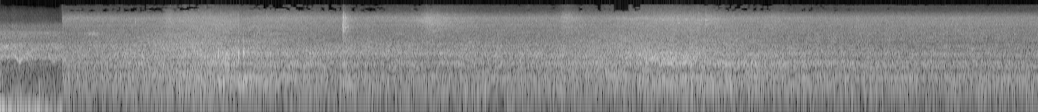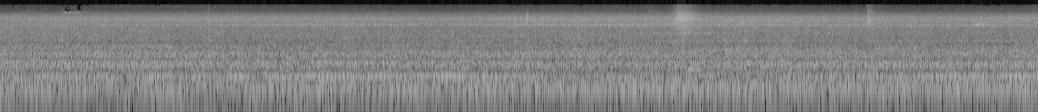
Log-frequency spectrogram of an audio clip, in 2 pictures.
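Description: A fire engine's diesel engine rumbles steadily as it pulls slowly out.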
